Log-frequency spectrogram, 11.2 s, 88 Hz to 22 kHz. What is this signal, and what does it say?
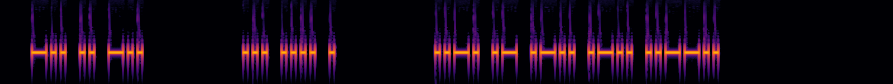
Morse code, heard as a keyed tone, about 20 wpm, 700 Hz. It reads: DID SHE FALL?
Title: 3x Word-Spacing - Sentences from Top 500 Words - 20wpm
